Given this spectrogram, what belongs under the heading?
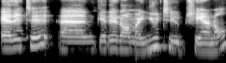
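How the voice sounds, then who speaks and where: Very slow in pace, a woman speaks at medium pitch with a bright, sharp tone and ordinary pitch variation. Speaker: college admissions consultant. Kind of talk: webinar wrap-up, casual chat. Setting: video call webinar.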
